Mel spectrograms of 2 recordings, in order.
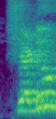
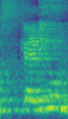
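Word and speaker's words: schedule: शेड्यूल नहीं बोल करके आपको स्केड्यूल बोलना है, राइट।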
